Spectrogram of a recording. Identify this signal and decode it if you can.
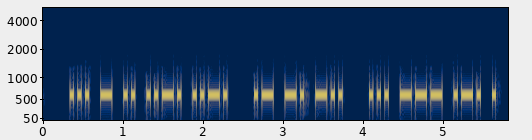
Morse code, heard as a keyed tone, about 25 wpm, 600 Hz. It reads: STIFF AND SORE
